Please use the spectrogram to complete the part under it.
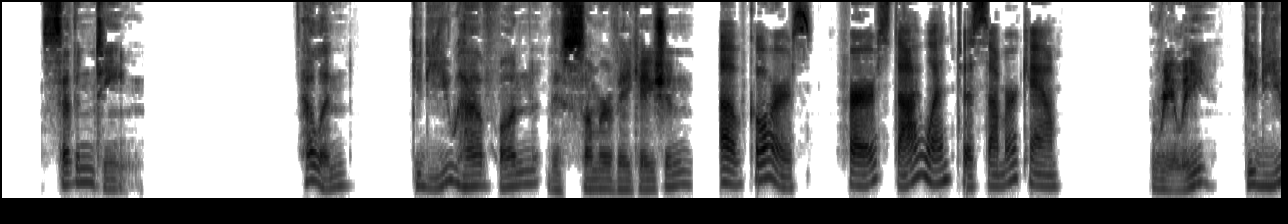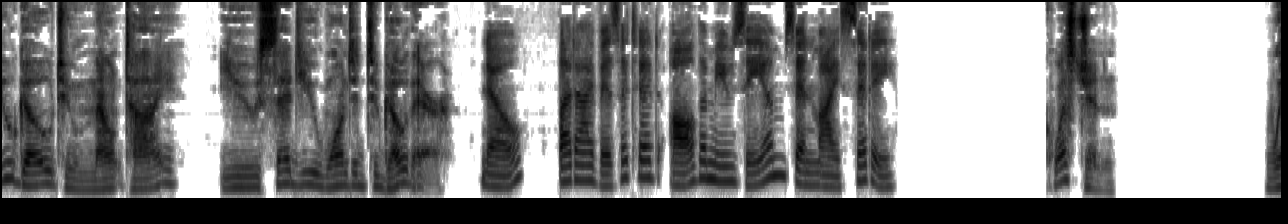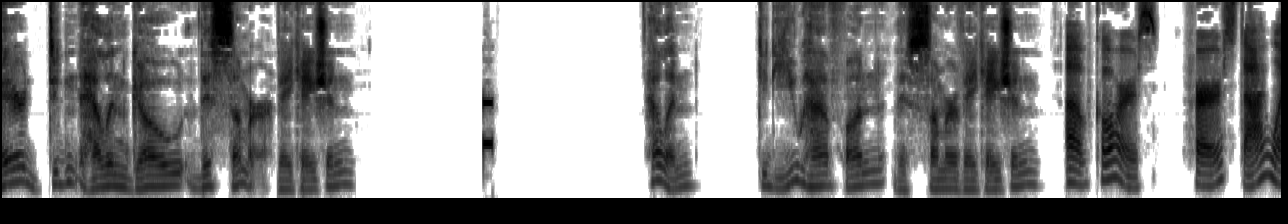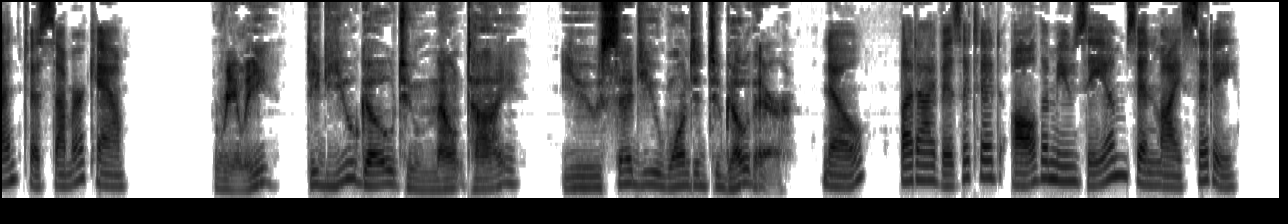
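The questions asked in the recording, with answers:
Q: Where didn't Helen go this summer vacation?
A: Mount Tai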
